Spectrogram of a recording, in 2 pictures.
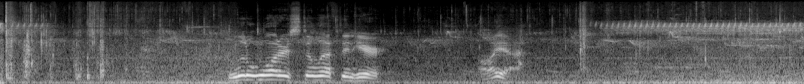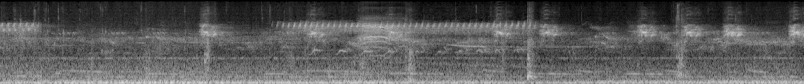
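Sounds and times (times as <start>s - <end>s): birds chirping: 0.0s - 16.0s
steady low rumble: 5.3s - 16.0s
buzzy high bird trill: 6.0s - 16.0s.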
